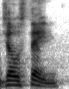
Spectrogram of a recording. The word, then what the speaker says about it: Joe Staten: So that's how you pronounce his name, Joe Staten. I asked him, and I think that's how you pronounce it.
